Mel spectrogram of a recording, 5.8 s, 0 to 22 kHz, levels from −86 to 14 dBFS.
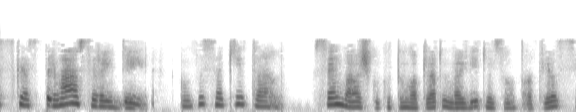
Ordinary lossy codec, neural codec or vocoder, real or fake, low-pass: MP3, 24 kbps; codec, 16 kHz, 0.5 kbps, FreqCodec, smaller model; fake; 7.2 kHz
